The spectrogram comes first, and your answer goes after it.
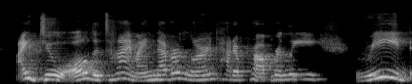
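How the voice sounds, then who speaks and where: A woman's voice sits at a fairly high pitch with a bright, sharp tone. Audible room echo surrounds it. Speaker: podcast host. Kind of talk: interview conversation.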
